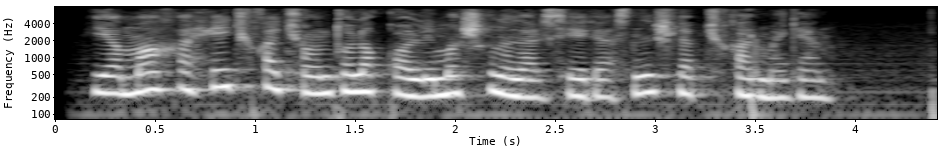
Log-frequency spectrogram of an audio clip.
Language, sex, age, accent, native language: Uzbek, female, 25-34, Toshkent shahri, Uzbek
